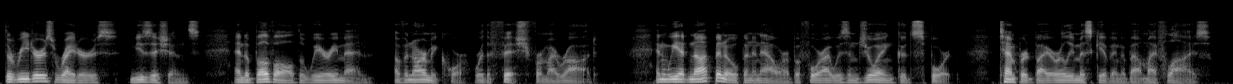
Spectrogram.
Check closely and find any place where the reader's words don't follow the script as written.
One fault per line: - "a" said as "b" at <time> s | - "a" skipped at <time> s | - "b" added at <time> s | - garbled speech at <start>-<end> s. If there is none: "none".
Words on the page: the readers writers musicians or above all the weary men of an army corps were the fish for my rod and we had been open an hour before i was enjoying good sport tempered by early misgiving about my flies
- "or" said as "and" at 2.3 s
- "not" added at 6.9 s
